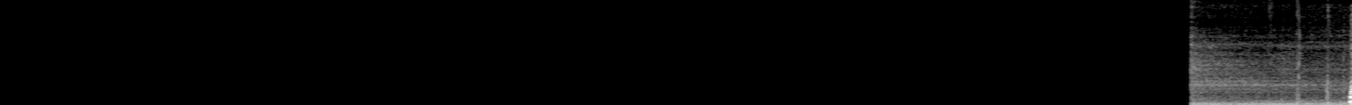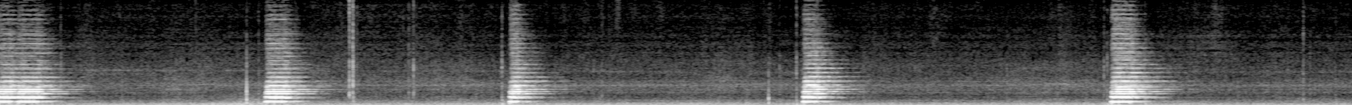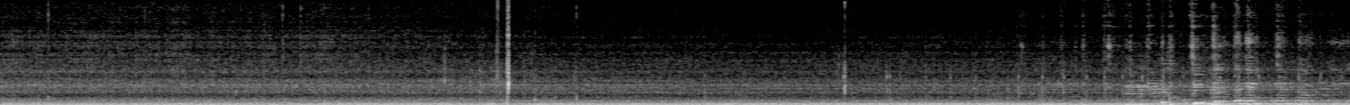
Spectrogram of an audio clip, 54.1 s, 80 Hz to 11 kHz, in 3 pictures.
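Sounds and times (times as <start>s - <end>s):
low steady hum: 15.9s - 54.0s
car horn honks: 17.8s - 26.0s, 27.4s - 29.9s, 32.7s - 34.1s, 50.8s - 54.0s.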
